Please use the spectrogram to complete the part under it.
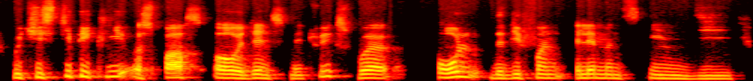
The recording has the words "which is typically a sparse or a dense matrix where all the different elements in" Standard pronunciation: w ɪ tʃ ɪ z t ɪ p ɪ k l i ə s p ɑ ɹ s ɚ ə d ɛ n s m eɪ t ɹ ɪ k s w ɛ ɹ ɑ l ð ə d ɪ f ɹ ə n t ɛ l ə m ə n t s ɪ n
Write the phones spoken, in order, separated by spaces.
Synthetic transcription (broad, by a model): w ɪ tʃ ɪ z t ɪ p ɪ k l i ə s p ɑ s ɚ ə d ɛ n s m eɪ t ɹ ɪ k s w ɛ ɹ ɑ l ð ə d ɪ f ɹ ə n t ɛ l ə m ə n t s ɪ n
